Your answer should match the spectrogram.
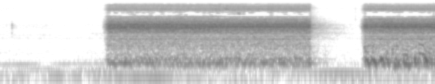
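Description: FM radio reception from a Bluetooth USB player module's tuner, played through its speaker while it is tuned from a phone app. It is silent for about a second, then gives about two seconds of steady hissy, noisy reception, mutes for half a second as it steps to a new frequency, and comes back near the end.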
